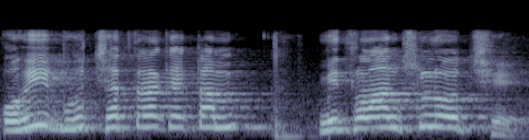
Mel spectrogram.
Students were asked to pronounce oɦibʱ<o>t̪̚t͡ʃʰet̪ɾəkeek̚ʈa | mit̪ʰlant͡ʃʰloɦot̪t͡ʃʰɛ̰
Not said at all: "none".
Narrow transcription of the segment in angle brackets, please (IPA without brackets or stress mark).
u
